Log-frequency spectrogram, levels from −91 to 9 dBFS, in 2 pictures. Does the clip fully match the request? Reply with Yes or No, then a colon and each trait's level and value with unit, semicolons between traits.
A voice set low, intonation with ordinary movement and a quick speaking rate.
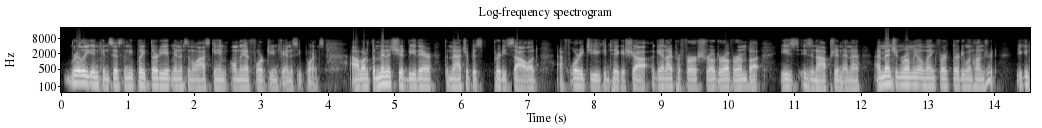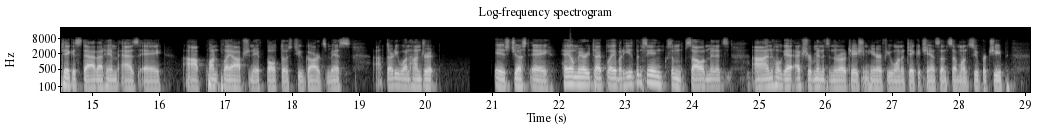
Yes: low, 105 Hz; average, 3.0 semitones; fast, 225 wpm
